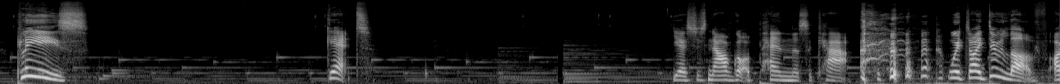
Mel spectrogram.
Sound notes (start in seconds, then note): 1.3 calming music; 8.6 laughs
